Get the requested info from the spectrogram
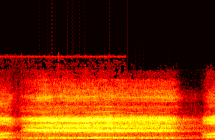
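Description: Orthodox church chant: voices sing long held notes, with a brief break about a third of a second in and a new phrase starting right at the end.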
